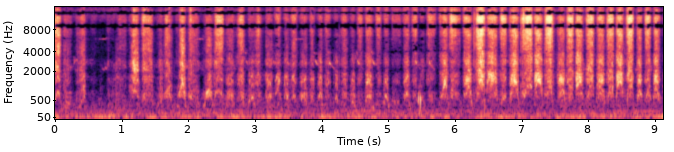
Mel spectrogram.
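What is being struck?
Carbon fiber plate scratched with fingernails.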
